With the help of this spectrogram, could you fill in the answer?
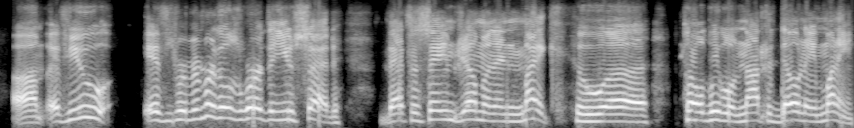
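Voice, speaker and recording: Loud speech at a moderate pace with ordinary pitch variation comes through with a dry, close sound with no echo over a quiet background. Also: man, high pitch for a man. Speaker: livestream host. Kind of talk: casual panel discussion.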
